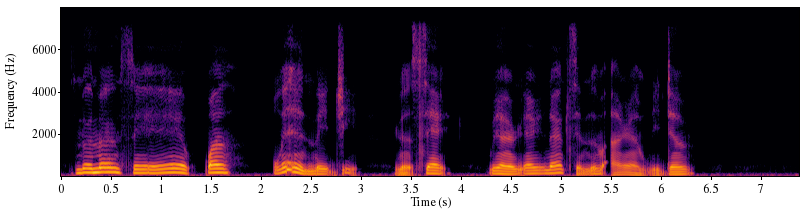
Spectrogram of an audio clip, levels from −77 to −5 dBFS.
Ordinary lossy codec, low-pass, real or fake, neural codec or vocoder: none; 7.2 kHz; fake; autoencoder, 22.05 kHz, a latent of 192 numbers a frame, VITS, trained on many speakers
